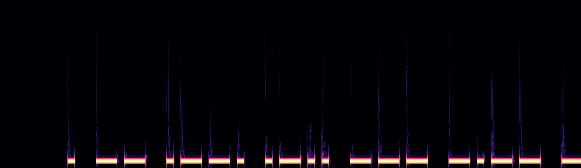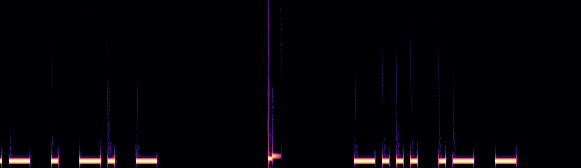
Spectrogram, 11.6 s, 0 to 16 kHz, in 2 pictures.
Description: Morse code, heard as a keyed tone, about 17 wpm, 700 Hz. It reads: EMPLOYMENT BAT
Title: Sentences from Top 1500 Words - New Word Drill Alt - 17wpm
